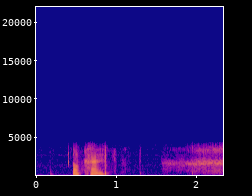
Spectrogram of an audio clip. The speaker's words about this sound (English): I hear you breathing over there, too. So we keep using that breath to help the lips.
